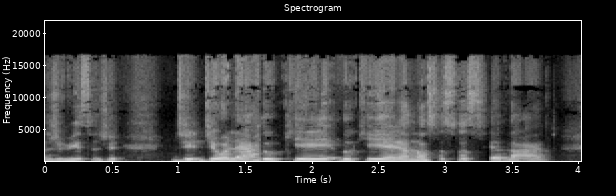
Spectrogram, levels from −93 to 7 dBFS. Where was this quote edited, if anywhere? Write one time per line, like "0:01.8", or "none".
0:01.6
